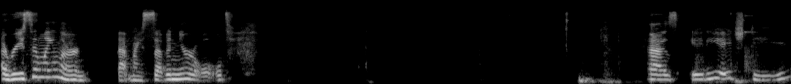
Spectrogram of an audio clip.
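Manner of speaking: crying, tearful, breaking voice. Sharing a personal story with listeners, crying. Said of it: "I don't know why I'm crying".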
